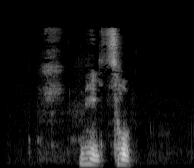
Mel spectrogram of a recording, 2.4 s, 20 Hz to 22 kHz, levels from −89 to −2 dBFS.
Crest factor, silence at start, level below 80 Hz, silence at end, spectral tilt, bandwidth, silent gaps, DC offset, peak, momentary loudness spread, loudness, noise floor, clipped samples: 24 dB; 0.55 s; -84 dBFS; 0.8 s; -3.5 dB/octave; 11.5 kHz; none; under 0.1%; -8 dBFS; 21 LU; -29 LUFS; -72 dBFS; under 0.1%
